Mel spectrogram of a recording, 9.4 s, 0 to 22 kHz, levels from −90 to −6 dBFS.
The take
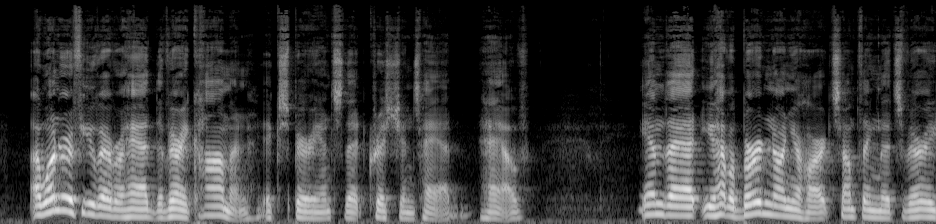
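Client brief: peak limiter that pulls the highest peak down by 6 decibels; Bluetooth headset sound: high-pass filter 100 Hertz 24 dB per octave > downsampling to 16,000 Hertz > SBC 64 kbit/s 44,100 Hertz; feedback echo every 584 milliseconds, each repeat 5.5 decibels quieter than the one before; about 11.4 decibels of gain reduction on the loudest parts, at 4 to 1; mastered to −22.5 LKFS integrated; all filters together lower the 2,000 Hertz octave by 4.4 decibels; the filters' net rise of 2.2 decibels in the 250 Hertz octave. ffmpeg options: ffmpeg -i in.wav -af "equalizer=frequency=250:width_type=o:gain=3,equalizer=frequency=2000:width_type=o:gain=-7,acompressor=threshold=-27dB:ratio=4,alimiter=limit=-21.5dB:level=0:latency=1,highpass=frequency=100:width=0.5412,highpass=frequency=100:width=1.3066,aecho=1:1:584|1168|1752|2336|2920|3504|4088:0.531|0.281|0.149|0.079|0.0419|0.0222|0.0118,aresample=16000,aresample=44100,volume=9dB" -ar 44100 -c:a sbc -b:a 64k out.sbc

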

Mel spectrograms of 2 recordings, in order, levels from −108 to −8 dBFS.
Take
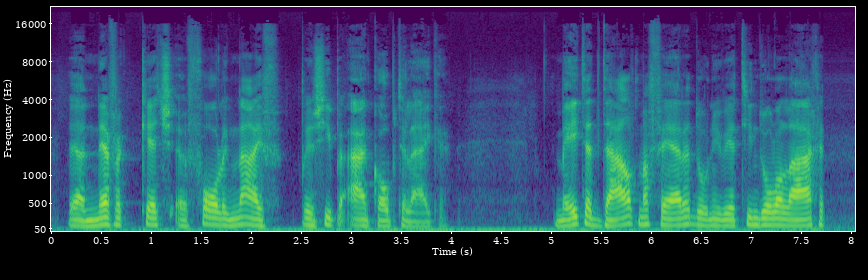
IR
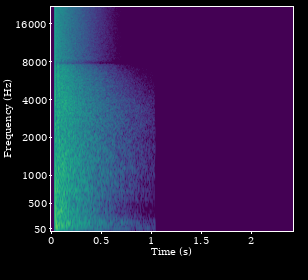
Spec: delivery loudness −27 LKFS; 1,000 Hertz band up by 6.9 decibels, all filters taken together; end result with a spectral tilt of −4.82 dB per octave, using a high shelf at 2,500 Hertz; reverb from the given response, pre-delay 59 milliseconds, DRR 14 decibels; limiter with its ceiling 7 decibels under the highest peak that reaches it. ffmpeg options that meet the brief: -filter_complex "[0:a]equalizer=frequency=1000:width_type=o:gain=8.5,highshelf=frequency=2500:gain=7,alimiter=limit=-12dB:level=0:latency=1,asplit=2[link_01][link_02];[1:a]atrim=start_sample=2205,adelay=59[link_03];[link_02][link_03]afir=irnorm=-1:irlink=0,volume=-26.5dB[link_04];[link_01][link_04]amix=inputs=2:normalize=0,volume=-1dB"

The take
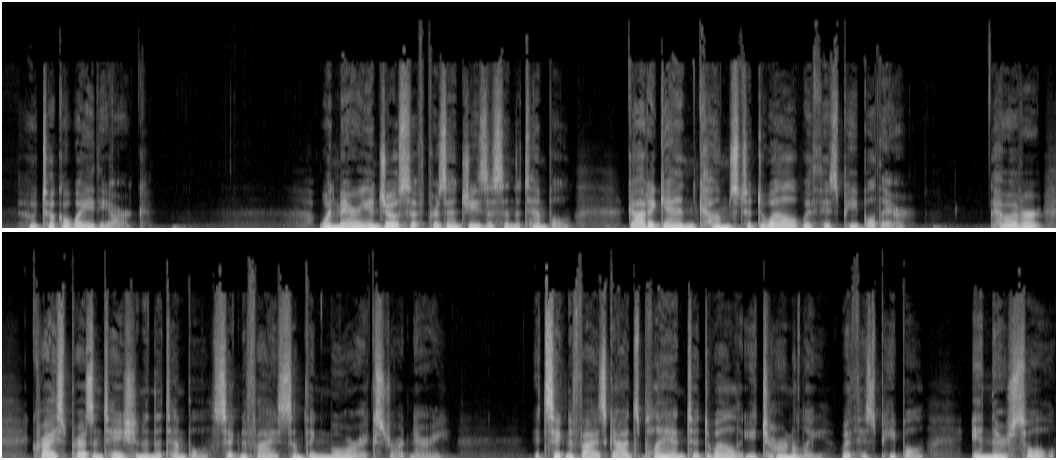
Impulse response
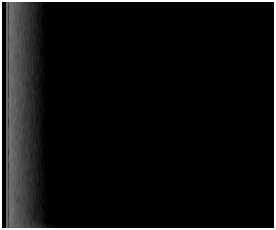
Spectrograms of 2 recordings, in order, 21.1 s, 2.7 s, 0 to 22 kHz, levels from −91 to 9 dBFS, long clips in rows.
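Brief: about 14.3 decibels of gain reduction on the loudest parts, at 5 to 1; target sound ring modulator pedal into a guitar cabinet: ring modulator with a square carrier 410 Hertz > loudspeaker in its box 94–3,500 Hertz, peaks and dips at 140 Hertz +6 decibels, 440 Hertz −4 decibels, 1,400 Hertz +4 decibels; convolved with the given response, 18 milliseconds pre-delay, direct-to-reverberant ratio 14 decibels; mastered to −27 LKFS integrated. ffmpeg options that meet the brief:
-filter_complex "[0:a]acompressor=threshold=-30dB:ratio=5,asplit=2[link_01][link_02];[1:a]atrim=start_sample=2205,adelay=18[link_03];[link_02][link_03]afir=irnorm=-1:irlink=0,volume=-16dB[link_04];[link_01][link_04]amix=inputs=2:normalize=0,aeval=exprs='val(0)*sgn(sin(2*PI*410*n/s))':channel_layout=same,highpass=94,equalizer=frequency=140:width_type=q:width=4:gain=6,equalizer=frequency=440:width_type=q:width=4:gain=-4,equalizer=frequency=1400:width_type=q:width=4:gain=4,lowpass=frequency=3500:width=0.5412,lowpass=frequency=3500:width=1.3066,volume=6.5dB"

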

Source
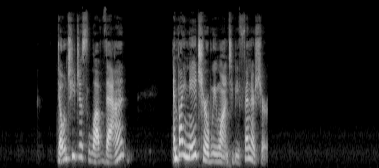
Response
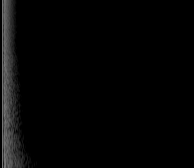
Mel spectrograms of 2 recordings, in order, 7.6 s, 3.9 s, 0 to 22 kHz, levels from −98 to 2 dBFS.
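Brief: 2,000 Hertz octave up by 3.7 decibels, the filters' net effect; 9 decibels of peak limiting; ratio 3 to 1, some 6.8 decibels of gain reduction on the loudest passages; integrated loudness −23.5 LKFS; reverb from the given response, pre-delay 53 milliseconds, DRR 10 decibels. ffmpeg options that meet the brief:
-filter_complex "[0:a]equalizer=frequency=2000:width_type=o:gain=4.5,acompressor=threshold=-22dB:ratio=3,alimiter=limit=-15.5dB:level=0:latency=1,asplit=2[link_01][link_02];[1:a]atrim=start_sample=2205,adelay=53[link_03];[link_02][link_03]afir=irnorm=-1:irlink=0,volume=-11.5dB[link_04];[link_01][link_04]amix=inputs=2:normalize=0,volume=3.5dB"

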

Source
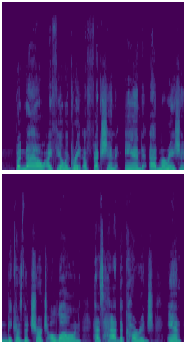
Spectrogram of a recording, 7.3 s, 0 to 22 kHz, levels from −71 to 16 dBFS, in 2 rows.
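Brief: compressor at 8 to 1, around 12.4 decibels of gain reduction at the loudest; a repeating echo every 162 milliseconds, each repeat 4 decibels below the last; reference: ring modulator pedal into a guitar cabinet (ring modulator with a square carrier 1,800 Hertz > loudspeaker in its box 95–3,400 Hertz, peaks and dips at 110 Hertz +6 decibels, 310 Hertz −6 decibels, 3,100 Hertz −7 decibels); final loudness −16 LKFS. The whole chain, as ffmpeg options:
ffmpeg -i in.wav -af "acompressor=threshold=-30dB:ratio=8,aecho=1:1:162|324|486|648|810|972|1134|1296|1458:0.631|0.398|0.25|0.158|0.0994|0.0626|0.0394|0.0249|0.0157,aeval=exprs='val(0)*sgn(sin(2*PI*1800*n/s))':channel_layout=same,highpass=95,equalizer=frequency=110:width_type=q:width=4:gain=6,equalizer=frequency=310:width_type=q:width=4:gain=-6,equalizer=frequency=3100:width_type=q:width=4:gain=-7,lowpass=frequency=3400:width=0.5412,lowpass=frequency=3400:width=1.3066,volume=16.5dB" out.wav

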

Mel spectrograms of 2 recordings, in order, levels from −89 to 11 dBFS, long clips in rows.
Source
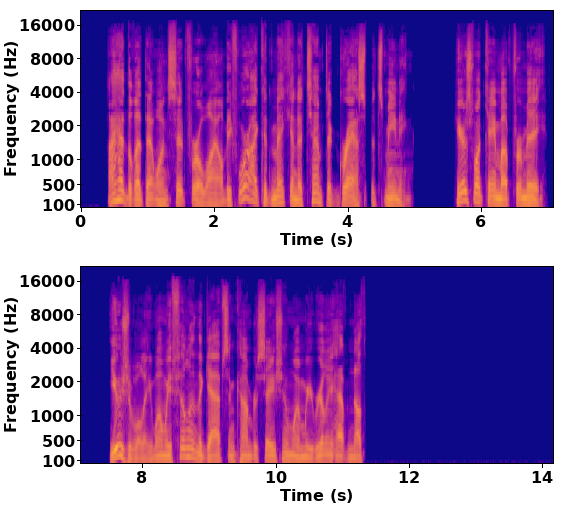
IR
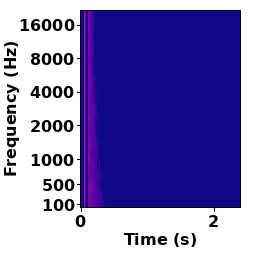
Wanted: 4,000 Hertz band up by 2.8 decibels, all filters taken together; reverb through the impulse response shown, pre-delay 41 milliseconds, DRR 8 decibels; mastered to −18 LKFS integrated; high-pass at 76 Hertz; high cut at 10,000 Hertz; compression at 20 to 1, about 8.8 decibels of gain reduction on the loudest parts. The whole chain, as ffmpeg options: -filter_complex "[0:a]highpass=76,lowpass=10000,equalizer=frequency=4000:width_type=o:gain=3.5,acompressor=threshold=-16dB:ratio=20,asplit=2[link_01][link_02];[1:a]atrim=start_sample=2205,adelay=41[link_03];[link_02][link_03]afir=irnorm=-1:irlink=0,volume=-5dB[link_04];[link_01][link_04]amix=inputs=2:normalize=0,volume=4dB"

